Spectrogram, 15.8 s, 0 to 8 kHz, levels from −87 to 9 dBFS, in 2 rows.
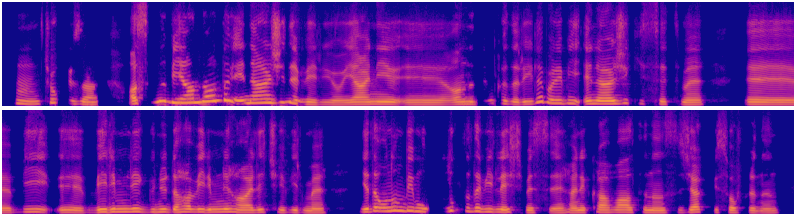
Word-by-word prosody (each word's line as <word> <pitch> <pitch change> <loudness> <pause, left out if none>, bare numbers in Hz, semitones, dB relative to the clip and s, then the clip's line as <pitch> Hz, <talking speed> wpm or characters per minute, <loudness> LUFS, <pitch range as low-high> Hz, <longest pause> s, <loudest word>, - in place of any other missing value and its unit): Hımm, 200 -4 -2
çok 285 +2 -7
güzel. 185 -5 -2 0.3
Aslında 320 - +3
bir 300 - +4
yandan 340 +10 +4
da 475 - +5
enerji 290 -4 +3
de 240 - +1
veriyor. 160 -3 -3
Yani, 175 +4 +2
eee, 155 -3 0
anladığım 180 +8 -3
kadarıyla, 195 - -2
böyle, 245 -3 0
bir 240 - -3
enerjik 220 +3 +4
hissetme, 170 -6 -5 0.4
eee, 165 -2 +1
bir, 205 -2 -4
eee, 170 -3 -1
verimli 215 +1 +2
günü 200 +1 -1
daha 200 +1 +2
verimli 200 +1 +2
hâle 175 -2 +1
çevirme 160 -5 -4 0.3
ya 210 - +4
da 275 - +3
onun 280 +2 +2
bir 285 - +2
mutlulukla 250 +2 -5
da 255 -4 +1
birleşmesi, 175 -7 -2
hani, 165 0 0
kahvaltının 175 -2 0
sıcak 185 +4 -3
bir - - -8
sofranın 160 -3 -4
190 Hz, 150 wpm, -23 LUFS, 165-230 Hz, 0.4 s, da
